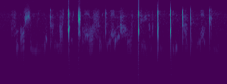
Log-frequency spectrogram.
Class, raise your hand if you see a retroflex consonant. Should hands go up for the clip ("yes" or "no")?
yes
